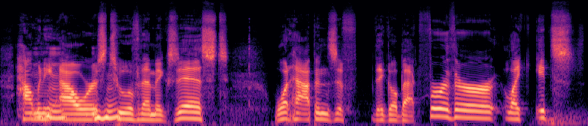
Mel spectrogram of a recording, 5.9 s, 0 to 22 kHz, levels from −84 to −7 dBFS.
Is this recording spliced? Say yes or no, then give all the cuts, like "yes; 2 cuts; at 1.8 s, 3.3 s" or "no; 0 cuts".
no; 0 cuts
